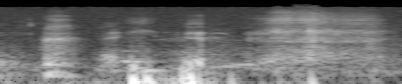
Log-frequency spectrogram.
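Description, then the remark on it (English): A quick wheezy intake of breath and a couple of low snorting bursts lead into a sneeze, ending in a breathy hiss. No one speaks. “Bless you.”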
